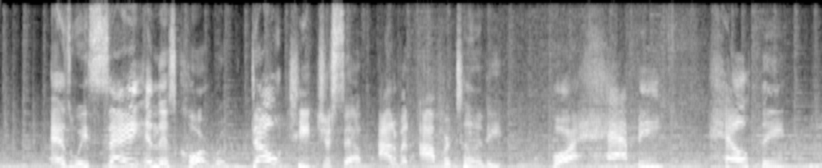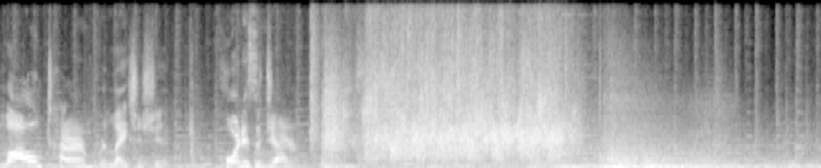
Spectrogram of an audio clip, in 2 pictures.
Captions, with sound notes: As we say in this courtroom, don't cheat yourself out of an opportunity for a happy, healthy, long-term relationship. -Court is adjourned. -[dramatic music playing] [applause]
